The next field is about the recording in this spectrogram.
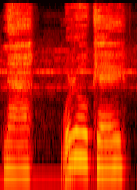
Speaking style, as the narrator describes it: Ralph shouted back

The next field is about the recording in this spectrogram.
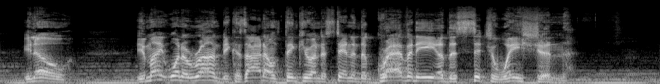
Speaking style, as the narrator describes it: Albert shouted from the porch

